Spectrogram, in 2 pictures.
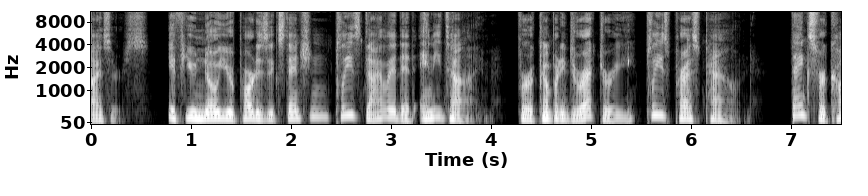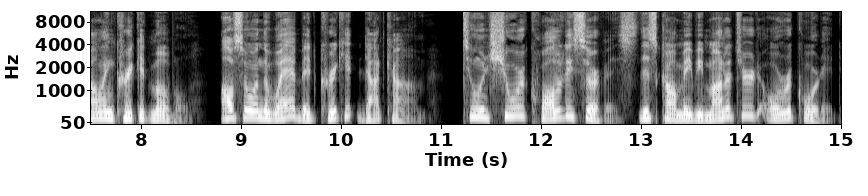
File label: US PHONE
